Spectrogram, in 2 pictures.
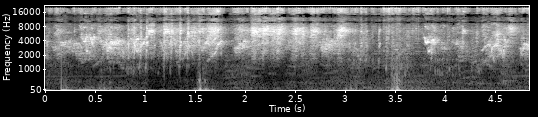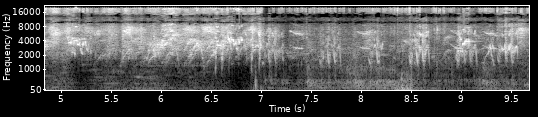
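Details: Budgerigars chirping: a dense, continuous flock chatter of high, scratchy warbles and squeaks, with a few brief low thumps between phrases.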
